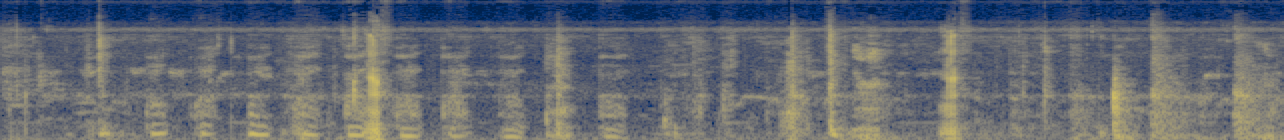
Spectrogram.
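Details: Farm-raised herd of wild boar hybrid pigs kept in Vietnam: repeated short grunts and snorts at irregular intervals, some sharp higher squeals between them, with music playing underneath.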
